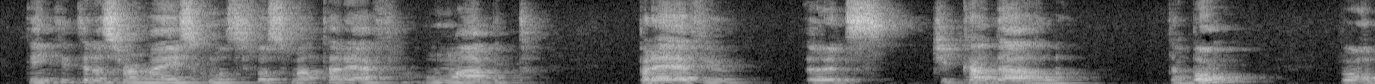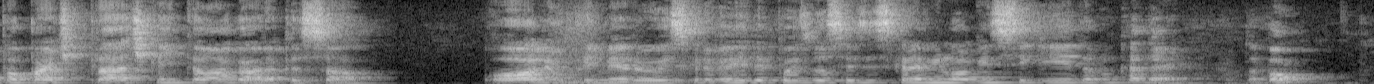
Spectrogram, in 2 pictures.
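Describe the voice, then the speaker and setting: A man talks at a high pitch and a moderate pace with ordinary pitch variation. Room echo is audible. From interior of São Paulo state, Brazil. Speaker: literacy teacher. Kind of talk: lesson. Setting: online video class.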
